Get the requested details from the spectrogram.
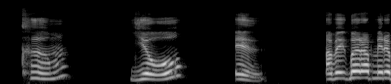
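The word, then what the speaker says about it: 금요일: होता है कम्योल कम्यल उच्चारण पर हम ध्यान देंगे। यह होता है कम यो इल।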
